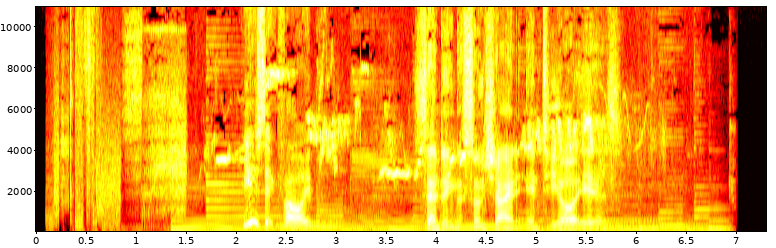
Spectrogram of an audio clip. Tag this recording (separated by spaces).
ident radio uni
